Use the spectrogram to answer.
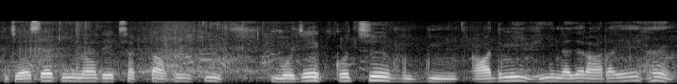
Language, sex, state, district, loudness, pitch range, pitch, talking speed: Hindi, male, Madhya Pradesh, Bhopal, -16 LUFS, 140-170 Hz, 150 Hz, 140 wpm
